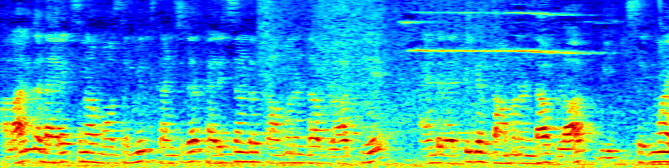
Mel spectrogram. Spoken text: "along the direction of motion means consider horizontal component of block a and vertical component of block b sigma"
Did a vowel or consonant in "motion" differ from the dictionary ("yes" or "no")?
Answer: yes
